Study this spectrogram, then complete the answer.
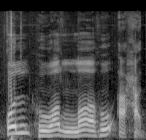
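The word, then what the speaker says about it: قل هو الله أحد: অর্থই হয় না বেসিক্যালি এই হু টা আল্লাহু এর হু এটা আহাদুনের সাথে সম্পৃক্ত নয় সেই কারণে আমাদেরকে উচ্চারণ করতে শুদ্ধ করে উচ্চারণ করতে হবে কুল হুয়াল্লাহু আহাদ এবং আরেকটি কমন আমরা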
